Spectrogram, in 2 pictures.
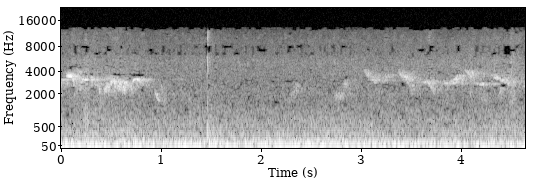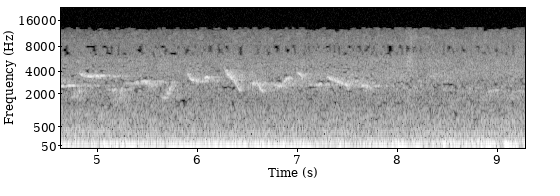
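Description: A songbird singing a run of short, quick warbled phrases, with a steady low outdoor rumble underneath.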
